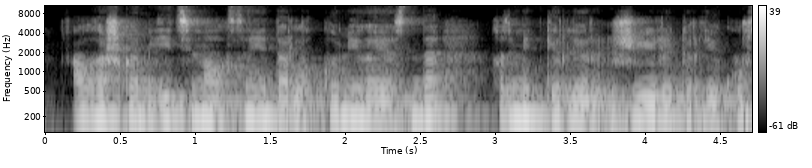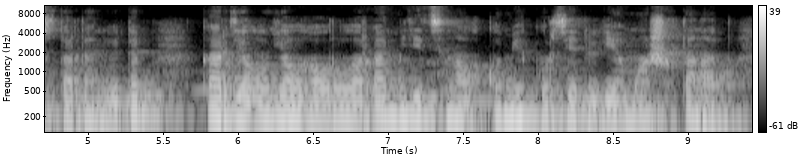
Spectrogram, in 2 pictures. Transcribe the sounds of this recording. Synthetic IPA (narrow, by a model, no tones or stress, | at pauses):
ɑlˠʁɑʃqəmʲe̞d̪ijt̪sijnɑlˠəqsanijt̪ɑrlˠəq̚kʲʰɵme̞kɑjɑsənd̪ɑ | qʰəzme̞t̪kʲe̞ɾle̞ɾʒʏje̞lɪt̪ʰʏɾd̪e̞kʰurst̪ɑɾd̪ɑnwɵt̪ɪp̚ | kʰard̪ʲijo̞lˠo̞ɡʲijalˠəqɑwɾulˠɑɾʁɑmʲe̞d̪ijt̪sɨijnɑlˠəq̚kʲʰɵme̞kʲʰːɵɾse̞t̪uɡʲe̞mɑʃə̥qt̪ɑnɑd̪ə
